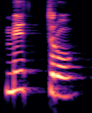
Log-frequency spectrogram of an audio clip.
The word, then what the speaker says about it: metrô: Se a palavra tiver acento agudo, a pronúncia é aberta. Vamos ver alguns exemplos. Repita depois de mim para praticar. Pronúncia fechada. Avô, avô. Pôr, pôr. Metrô, metrô.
